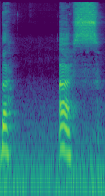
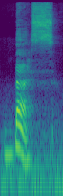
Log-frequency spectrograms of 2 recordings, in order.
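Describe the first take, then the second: First: Short B, long pause, then "us"; segmented sounds. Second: Said in the usual way. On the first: Shown as a demonstration. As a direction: split "B-us" for blending. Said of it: "I will say the sounds in a word". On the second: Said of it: "you will blend the sounds".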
